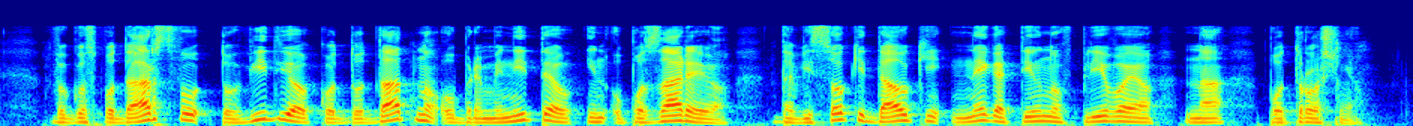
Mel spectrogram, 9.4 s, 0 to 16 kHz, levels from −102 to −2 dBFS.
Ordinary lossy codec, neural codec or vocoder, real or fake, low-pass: none; none; real; 7.2 kHz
